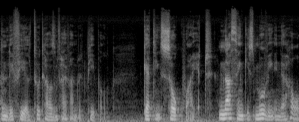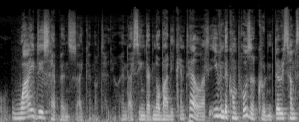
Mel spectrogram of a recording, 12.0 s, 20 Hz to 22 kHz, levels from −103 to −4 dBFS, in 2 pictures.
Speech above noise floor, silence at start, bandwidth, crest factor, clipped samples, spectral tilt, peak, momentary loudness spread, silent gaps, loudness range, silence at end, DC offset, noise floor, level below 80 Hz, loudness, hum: 24 dB; 0 s; 16.5 kHz; 20 dB; under 0.1%; -5.5 dB/octave; -14 dBFS; 18 LU; none; 8 LU; 0 s; under 0.1%; -56 dBFS; -52 dBFS; -32 LUFS; none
